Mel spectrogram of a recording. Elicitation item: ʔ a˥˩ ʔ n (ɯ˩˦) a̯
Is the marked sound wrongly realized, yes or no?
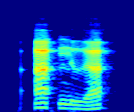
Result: no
